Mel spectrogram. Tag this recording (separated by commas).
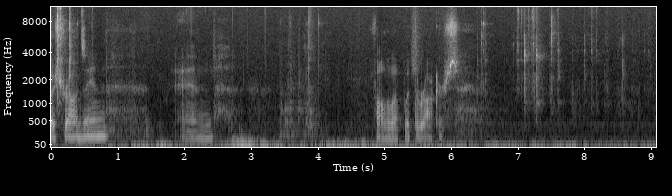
Speech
